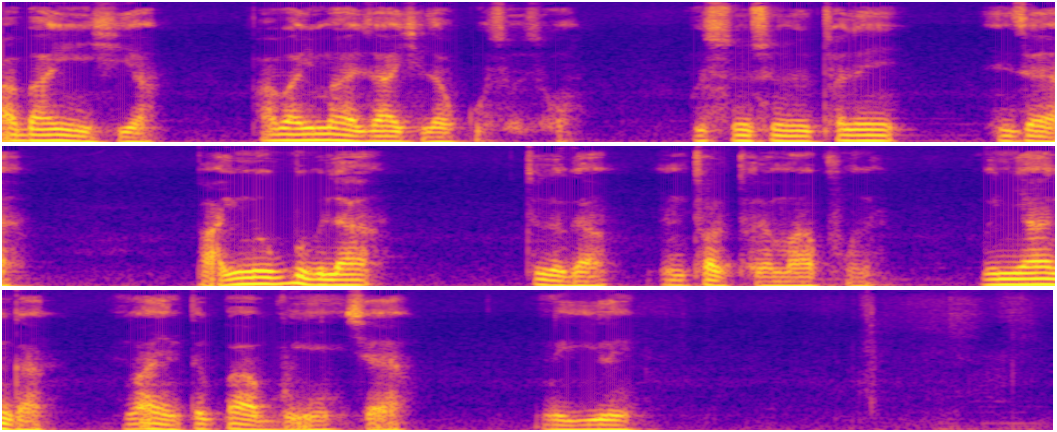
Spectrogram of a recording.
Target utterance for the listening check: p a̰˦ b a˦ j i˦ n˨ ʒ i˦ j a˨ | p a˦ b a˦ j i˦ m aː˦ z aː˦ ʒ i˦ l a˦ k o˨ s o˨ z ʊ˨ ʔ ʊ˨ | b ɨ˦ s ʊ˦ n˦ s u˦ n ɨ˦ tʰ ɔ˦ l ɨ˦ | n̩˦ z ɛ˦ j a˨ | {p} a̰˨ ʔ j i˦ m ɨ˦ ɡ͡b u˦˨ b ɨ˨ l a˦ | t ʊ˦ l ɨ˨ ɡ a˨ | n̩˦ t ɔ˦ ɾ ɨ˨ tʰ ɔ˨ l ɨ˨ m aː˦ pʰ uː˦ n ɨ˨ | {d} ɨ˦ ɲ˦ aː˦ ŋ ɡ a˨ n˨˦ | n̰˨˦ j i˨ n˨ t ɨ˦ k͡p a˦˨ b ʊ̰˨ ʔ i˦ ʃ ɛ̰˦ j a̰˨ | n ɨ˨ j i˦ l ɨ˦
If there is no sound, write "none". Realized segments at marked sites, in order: p, b

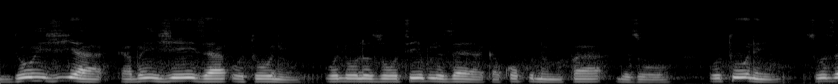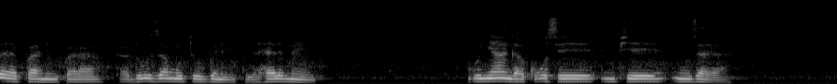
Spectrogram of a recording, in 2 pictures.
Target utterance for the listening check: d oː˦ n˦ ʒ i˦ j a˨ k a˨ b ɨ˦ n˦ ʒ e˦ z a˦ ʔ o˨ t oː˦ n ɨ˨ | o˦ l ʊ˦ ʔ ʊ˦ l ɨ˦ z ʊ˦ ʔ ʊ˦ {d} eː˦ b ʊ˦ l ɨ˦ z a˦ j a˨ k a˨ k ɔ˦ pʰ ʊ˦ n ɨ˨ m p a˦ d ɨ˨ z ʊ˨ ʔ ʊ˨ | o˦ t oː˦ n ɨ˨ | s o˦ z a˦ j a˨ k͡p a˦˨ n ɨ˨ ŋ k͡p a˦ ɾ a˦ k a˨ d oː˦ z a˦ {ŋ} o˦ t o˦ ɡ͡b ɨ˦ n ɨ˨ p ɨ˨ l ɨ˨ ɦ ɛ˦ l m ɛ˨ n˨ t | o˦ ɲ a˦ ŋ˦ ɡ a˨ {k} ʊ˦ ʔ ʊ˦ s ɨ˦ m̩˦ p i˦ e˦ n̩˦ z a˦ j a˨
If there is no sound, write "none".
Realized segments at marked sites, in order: t, m, k

